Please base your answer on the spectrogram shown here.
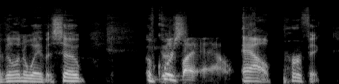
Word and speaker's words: Villanueva: you pronounce this less is it Villanueva is that how you pronounce it yeah Alejandro Villanueva so of course I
